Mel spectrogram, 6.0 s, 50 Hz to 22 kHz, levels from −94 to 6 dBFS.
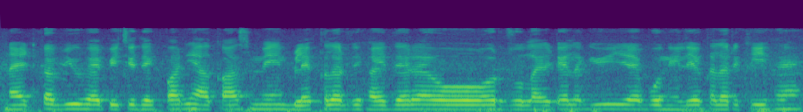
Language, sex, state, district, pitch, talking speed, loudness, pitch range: Hindi, male, Rajasthan, Bikaner, 160 Hz, 280 wpm, -16 LUFS, 155-160 Hz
